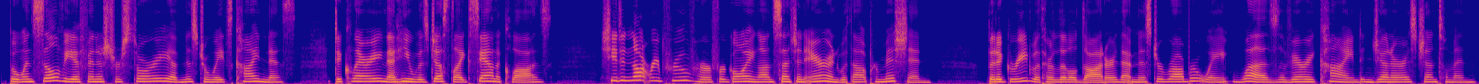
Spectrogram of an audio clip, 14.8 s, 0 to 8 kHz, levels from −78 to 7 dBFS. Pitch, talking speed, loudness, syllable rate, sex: 235 Hz, 195 wpm, -16 LUFS, 5.5 syllables/s, female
